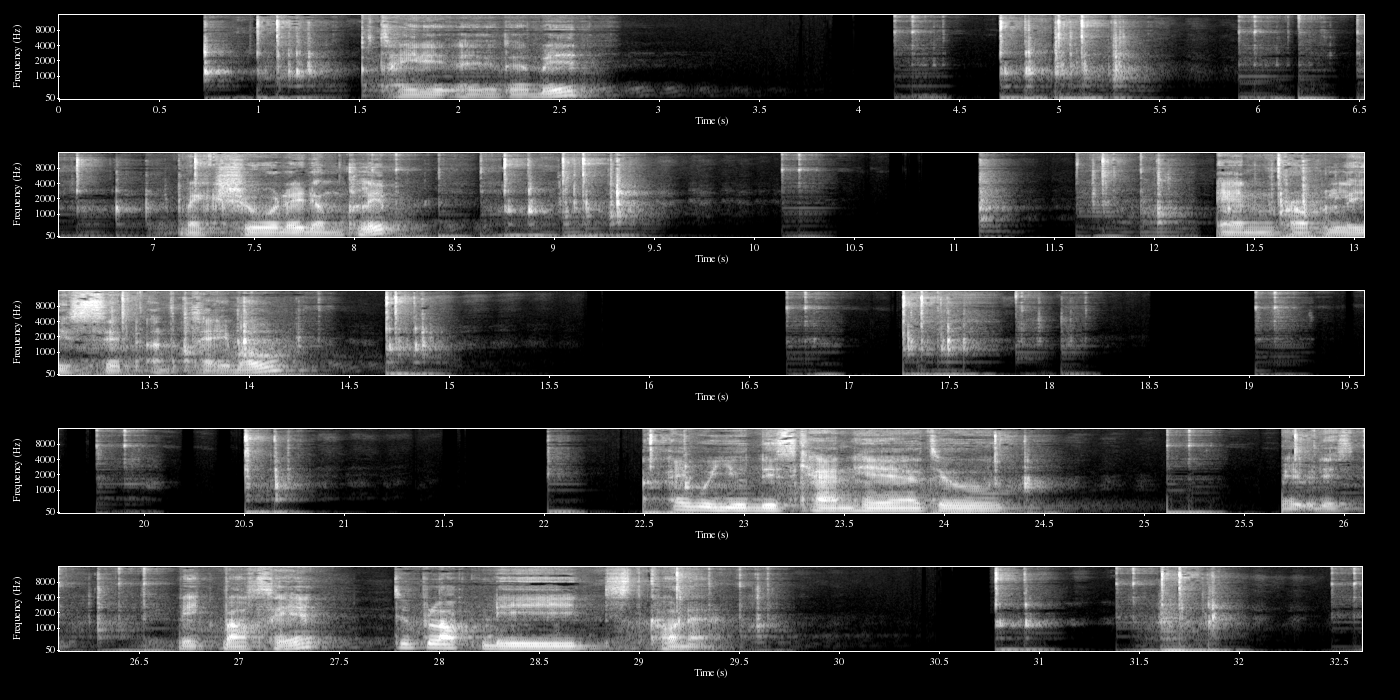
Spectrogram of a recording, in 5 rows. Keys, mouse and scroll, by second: 0.6 r, 4.1 middle click, 4.4 g, 5.8 middle click, 6.2 scroll down 1, 6.3 r, 8.1 middle click, 8.4 g, 10.4 middle click, 11.5 shift+middle click, 11.6 shift+scroll up 2, 12.3 KP_Decimal, 13.1 shift+middle click, 13.4 scroll up 2, 13.6 scroll down 1, 13.7 middle click, 14.1 scroll up 2, 14.4 g, 16.6-17.2 scroll down 7, 17.2 alt+a, 17.2 middle click, 17.5 scroll down 1, 17.8 middle click, 18.1 scroll down 2, 18.7 click, 19.4 click, 20.1 KP_0, 22.2 g, 24.8 click, 25.2-25.5 scroll down 3, 25.5 shift+middle click, 26.1 click, 27.1 scroll up 4, 29.0 shift+middle click, 29.3 middle click, 29.7 scroll down 2, 29.9 middle click, 30.5-31.2 scroll down 1, 30.5 g, 31.3 r, 32.4 middle click.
